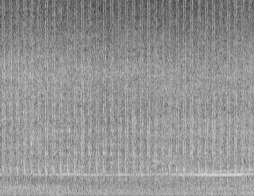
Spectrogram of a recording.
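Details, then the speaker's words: Red truck, finally started; won't go into park: loud, sharp tapping knock about three times a second over a rough idle, a heavy internal engine knock of unknown cause. "i finally got my truck running for you all you hear that noise"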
